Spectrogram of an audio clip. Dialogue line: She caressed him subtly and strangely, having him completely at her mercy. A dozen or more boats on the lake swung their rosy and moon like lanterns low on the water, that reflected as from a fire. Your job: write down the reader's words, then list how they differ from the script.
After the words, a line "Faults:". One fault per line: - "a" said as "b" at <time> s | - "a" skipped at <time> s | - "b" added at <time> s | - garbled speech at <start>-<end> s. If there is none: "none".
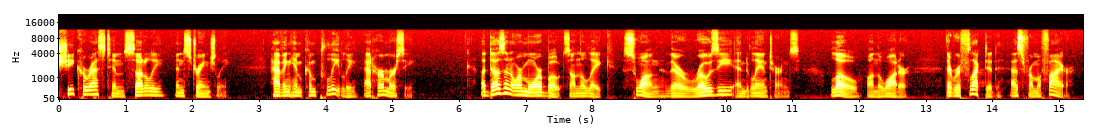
She caressed him subtly and strangely, having him completely at her mercy. A dozen or more boats on the lake swung their rosy and lanterns low on the water, that reflected as from a fire.
Faults:
- "moon like" skipped at 10.4 s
